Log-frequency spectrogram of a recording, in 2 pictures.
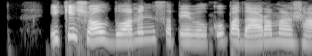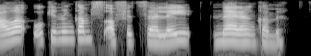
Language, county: Lithuanian, Kaunas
